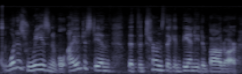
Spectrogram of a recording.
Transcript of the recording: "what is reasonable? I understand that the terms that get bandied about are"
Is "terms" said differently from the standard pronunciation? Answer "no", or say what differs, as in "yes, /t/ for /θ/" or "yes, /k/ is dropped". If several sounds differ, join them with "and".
no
